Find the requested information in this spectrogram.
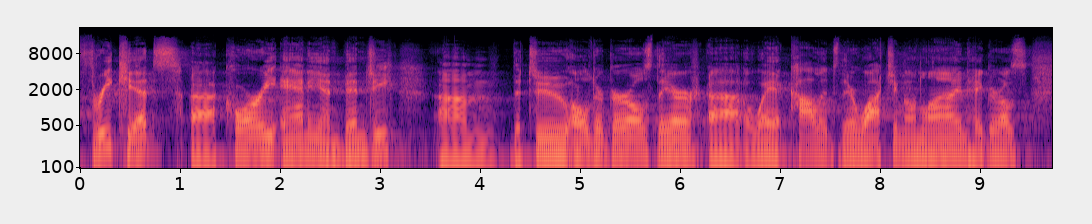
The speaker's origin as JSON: {"language": "English", "region": "Mississippi", "country": "United States", "tie": "born or raised there", "moved": "yes", "said": "I grew up in Mississippi"}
